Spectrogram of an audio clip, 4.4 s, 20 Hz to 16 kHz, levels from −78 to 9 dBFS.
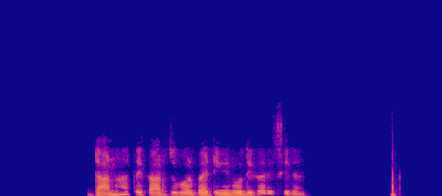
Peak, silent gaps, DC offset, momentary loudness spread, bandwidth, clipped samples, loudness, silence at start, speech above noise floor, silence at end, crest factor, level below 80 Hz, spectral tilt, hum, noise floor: -2 dBFS; none; under 0.1%; 13 LU; 6.6 kHz; under 0.1%; -19 LUFS; 0.85 s; 67 dB; 0.45 s; 20 dB; -54 dBFS; -8 dB/octave; none; -86 dBFS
